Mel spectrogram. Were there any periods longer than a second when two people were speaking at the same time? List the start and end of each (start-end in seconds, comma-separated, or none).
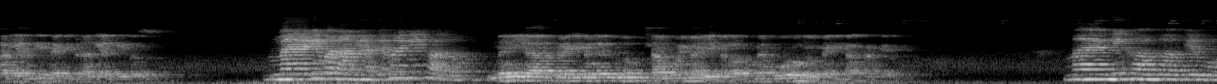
none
